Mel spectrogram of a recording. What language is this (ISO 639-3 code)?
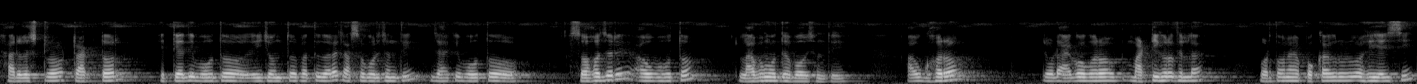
ori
